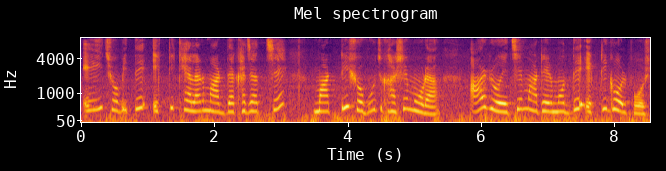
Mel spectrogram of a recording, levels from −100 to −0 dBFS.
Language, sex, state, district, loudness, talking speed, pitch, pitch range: Bengali, female, West Bengal, North 24 Parganas, -14 LUFS, 135 wpm, 310 Hz, 290-370 Hz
